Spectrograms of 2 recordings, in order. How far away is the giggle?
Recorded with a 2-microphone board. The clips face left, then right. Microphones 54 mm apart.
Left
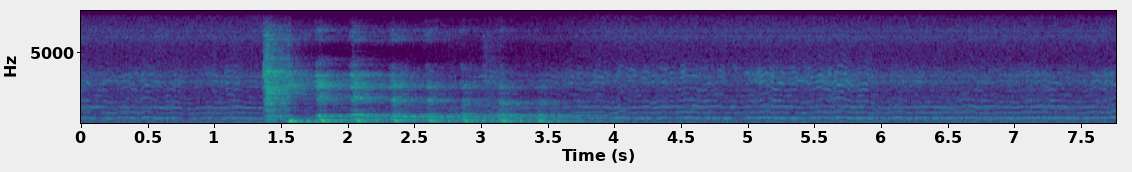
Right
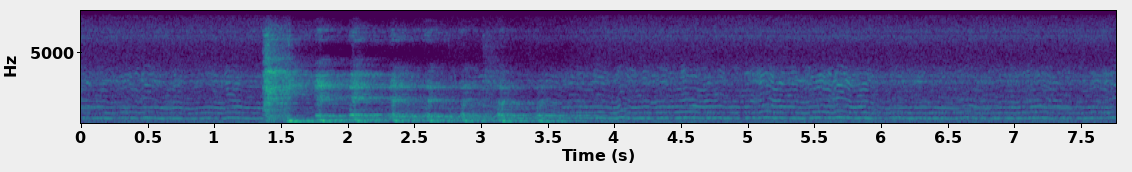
About 2.0 m.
